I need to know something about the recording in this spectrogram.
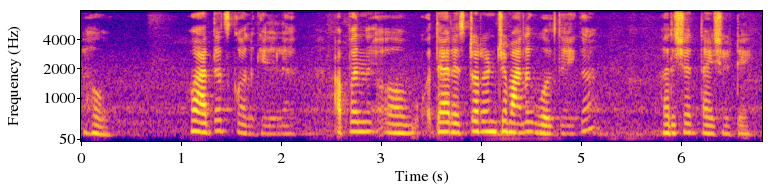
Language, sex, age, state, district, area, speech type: Marathi, female, 18-30, Maharashtra, Sindhudurg, rural, spontaneous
